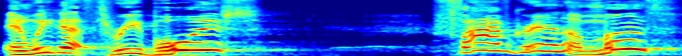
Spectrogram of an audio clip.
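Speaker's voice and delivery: high, slow disbelief at the cost; incredulous. Retold or imitated. Preacher recalling the rent, slow high disbelief. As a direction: stretch out the shock of the price.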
